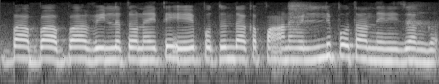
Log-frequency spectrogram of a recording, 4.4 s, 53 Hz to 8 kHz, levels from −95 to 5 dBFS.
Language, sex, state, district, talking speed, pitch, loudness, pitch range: Telugu, female, Telangana, Karimnagar, 135 wpm, 230 Hz, -11 LUFS, 225-240 Hz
